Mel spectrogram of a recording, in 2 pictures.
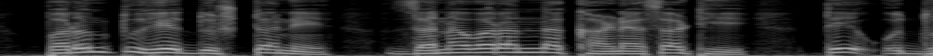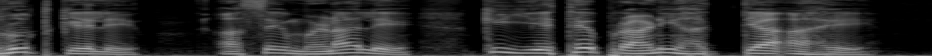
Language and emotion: Marathi, neutral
